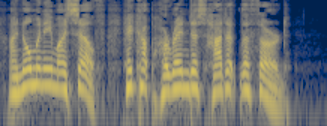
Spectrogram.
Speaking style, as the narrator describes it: Hiccup shouting

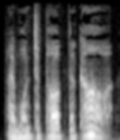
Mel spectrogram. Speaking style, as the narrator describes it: grunted

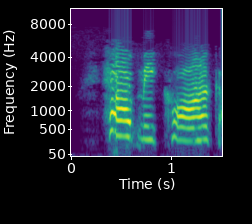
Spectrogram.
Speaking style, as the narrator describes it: I screamed

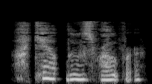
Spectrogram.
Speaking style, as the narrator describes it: she whispered, utterly miserable

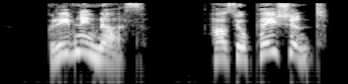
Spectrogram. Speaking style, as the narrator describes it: called out the doctor

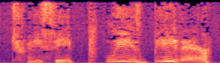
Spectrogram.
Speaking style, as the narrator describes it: I cried

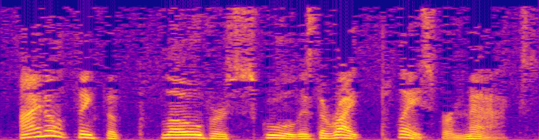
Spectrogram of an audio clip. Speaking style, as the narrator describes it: the mom said

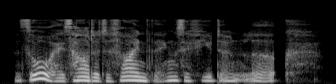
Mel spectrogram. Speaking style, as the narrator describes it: Dad mutters

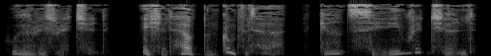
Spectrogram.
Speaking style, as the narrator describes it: Trotty only murmured more and more

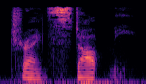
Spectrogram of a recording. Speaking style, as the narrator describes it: she growled back at him

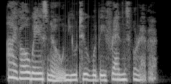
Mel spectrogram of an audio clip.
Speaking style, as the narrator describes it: Ava said in a gentle voice

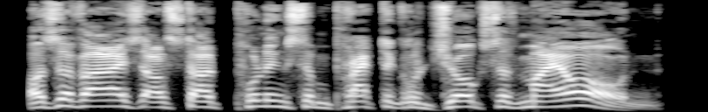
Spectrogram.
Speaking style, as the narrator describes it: he snapped

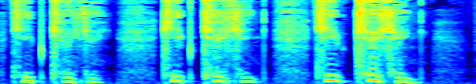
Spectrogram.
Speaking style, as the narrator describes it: Fishlegs muttered

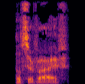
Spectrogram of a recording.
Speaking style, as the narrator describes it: I muttered

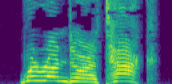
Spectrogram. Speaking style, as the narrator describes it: he shouts

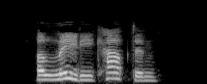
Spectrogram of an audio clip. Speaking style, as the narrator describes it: he called out

